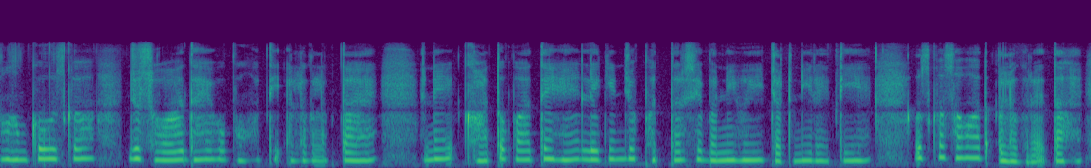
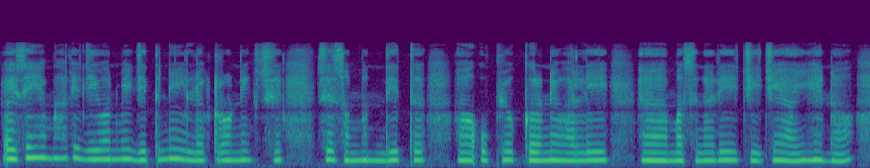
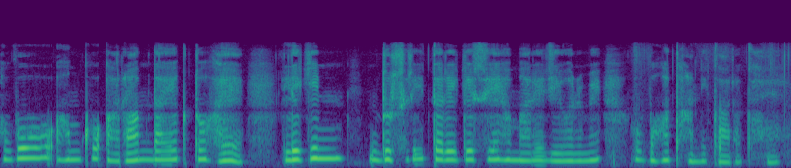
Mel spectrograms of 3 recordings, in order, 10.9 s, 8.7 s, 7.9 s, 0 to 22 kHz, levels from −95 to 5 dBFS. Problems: none marked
